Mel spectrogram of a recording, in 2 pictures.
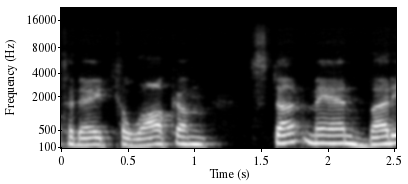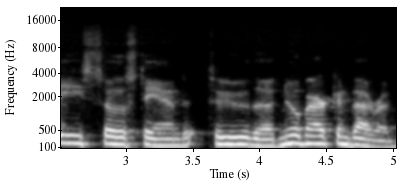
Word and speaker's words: Sosthand: am really tickled today to welcome stuntman buddy so stand to the new American veteran buddy did I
